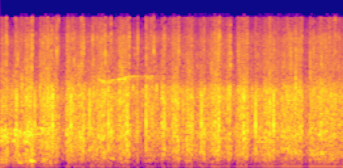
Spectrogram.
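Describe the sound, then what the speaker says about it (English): Audience applause at a US Air Force Band of the West concert in Lakeland: a dense, steady wash of many hands clapping that fills the whole stretch at a fairly loud level. "give them a round of applause."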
